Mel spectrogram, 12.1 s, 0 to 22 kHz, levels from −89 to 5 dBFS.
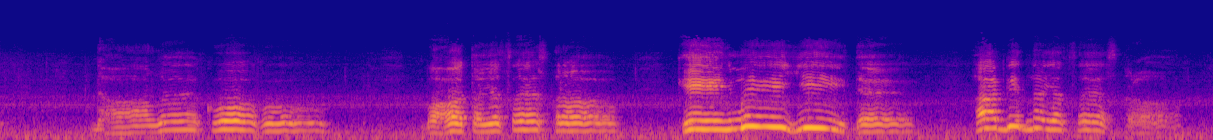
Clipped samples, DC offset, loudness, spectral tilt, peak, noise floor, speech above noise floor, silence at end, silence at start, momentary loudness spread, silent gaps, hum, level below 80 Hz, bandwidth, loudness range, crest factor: under 0.1%; under 0.1%; -20 LUFS; -8 dB/octave; -6 dBFS; -43 dBFS; 23 dB; 0.1 s; 0 s; 20 LU; none; none; -46 dBFS; 7.2 kHz; 7 LU; 16 dB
